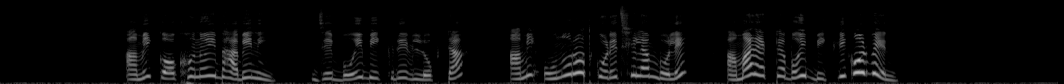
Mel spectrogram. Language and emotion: Bengali, surprised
